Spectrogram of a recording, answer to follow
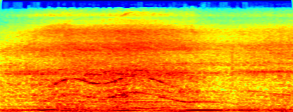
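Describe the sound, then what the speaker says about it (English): A tractor engine runs steadily in the background at a farm or yard setting, rising and falling slightly in loudness with a low rumbling drone and no talking. "you probably hear the tractor in the background now"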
